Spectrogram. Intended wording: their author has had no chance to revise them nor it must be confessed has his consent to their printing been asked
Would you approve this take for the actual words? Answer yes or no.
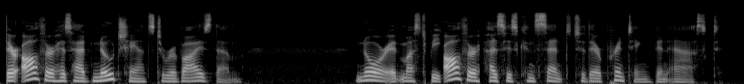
no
